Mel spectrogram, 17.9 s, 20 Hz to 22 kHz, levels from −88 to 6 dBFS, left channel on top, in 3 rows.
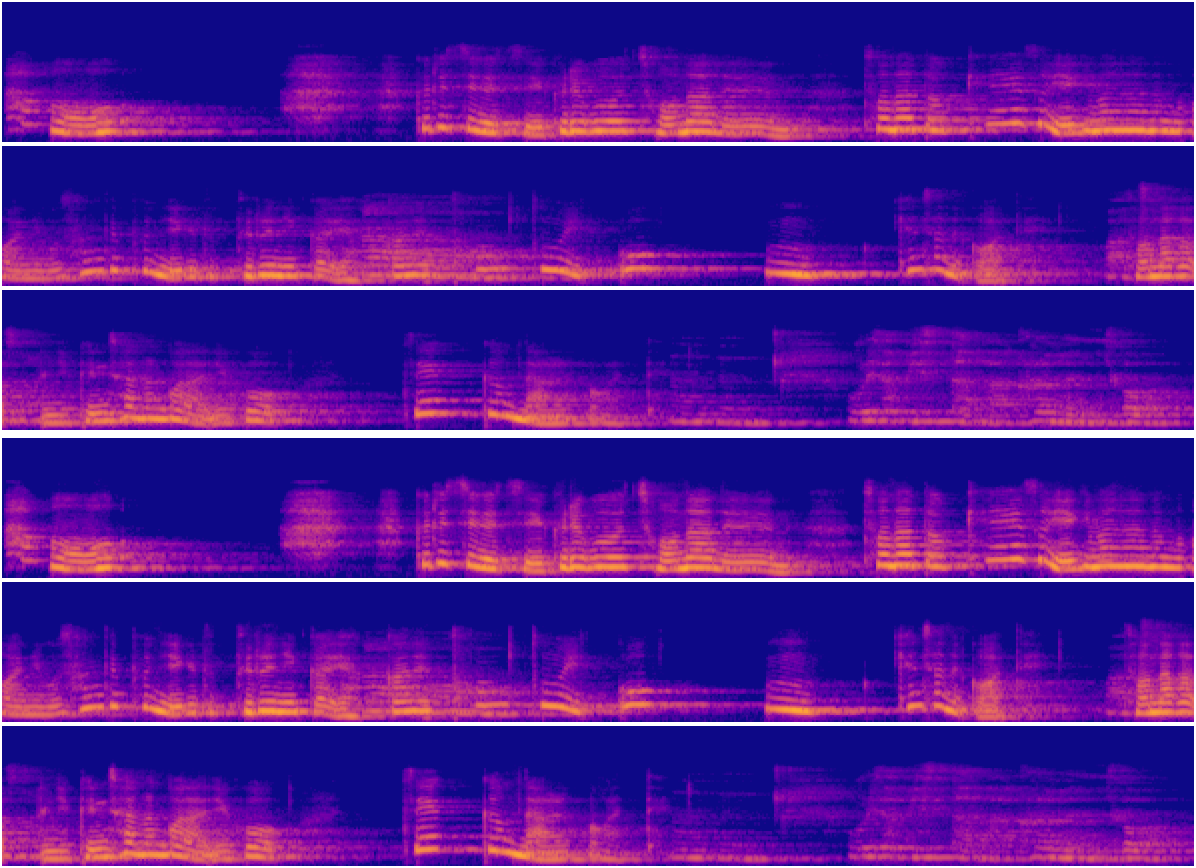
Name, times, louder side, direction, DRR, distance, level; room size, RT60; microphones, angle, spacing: voice 1, 0.0-0.7 1.4-4.0 4.3-9.2 9.8-10.1 10.4-11.0 11.6-13.3 14.0-15.0, right 2 dB, 35° right, 10 dB, 0.4 m, -25 dB
voice 2, 7.7-8.5 11.5-12.1 15.2-17.7, equal, 45° left, -4 dB, 3.0 m, -41 dB
13.0 x 10.0 x 4.5 m, 1.2 s
head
